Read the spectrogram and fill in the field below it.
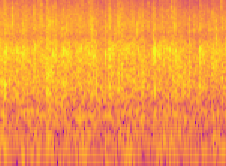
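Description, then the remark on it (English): A church audience gives God a hand clap of praise in a dense, steady burst of applause that holds at an even level for the whole moment, the many overlapping claps blurring into a continuous crackling wash. “Come on, if you believe it, give God a great hand clap of praise in here.”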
